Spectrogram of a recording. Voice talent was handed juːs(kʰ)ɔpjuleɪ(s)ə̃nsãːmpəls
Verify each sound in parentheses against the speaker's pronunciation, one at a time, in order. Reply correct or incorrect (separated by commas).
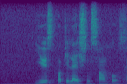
incorrect, incorrect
